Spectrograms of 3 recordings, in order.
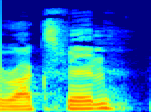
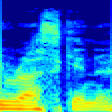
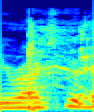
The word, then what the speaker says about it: Ruxpin: Teddy Ruxpin. – You usually say like Teddy Ruskin or something.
